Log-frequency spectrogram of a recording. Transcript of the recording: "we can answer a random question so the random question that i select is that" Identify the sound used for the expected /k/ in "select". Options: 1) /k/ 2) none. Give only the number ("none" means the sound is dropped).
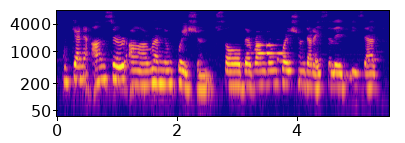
2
